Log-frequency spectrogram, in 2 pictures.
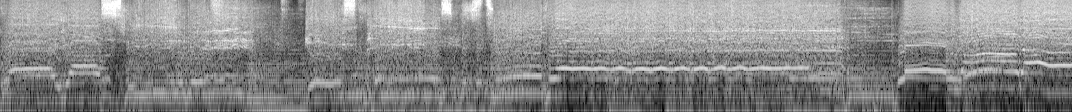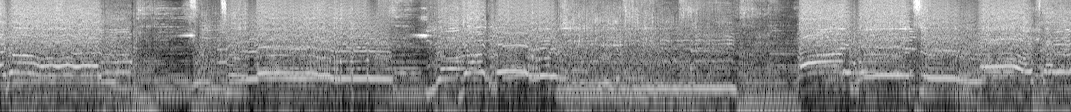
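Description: Live worship music: a man's singing voice, with long held notes and a wavering held note about a third of the way in, over a steady instrumental accompaniment.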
